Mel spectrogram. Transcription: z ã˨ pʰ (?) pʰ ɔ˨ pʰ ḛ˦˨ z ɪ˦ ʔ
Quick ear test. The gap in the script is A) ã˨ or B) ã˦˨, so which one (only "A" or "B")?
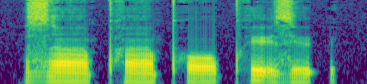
A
